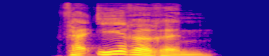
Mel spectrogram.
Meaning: female equivalent of Verehrer
- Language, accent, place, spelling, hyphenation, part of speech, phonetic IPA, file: German, Germany, Berlin, Verehrerin, Ver‧eh‧re‧rin, noun, [fɛɐ̯ˈʔeːʁəʁɪn], De-Verehrerin.ogg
